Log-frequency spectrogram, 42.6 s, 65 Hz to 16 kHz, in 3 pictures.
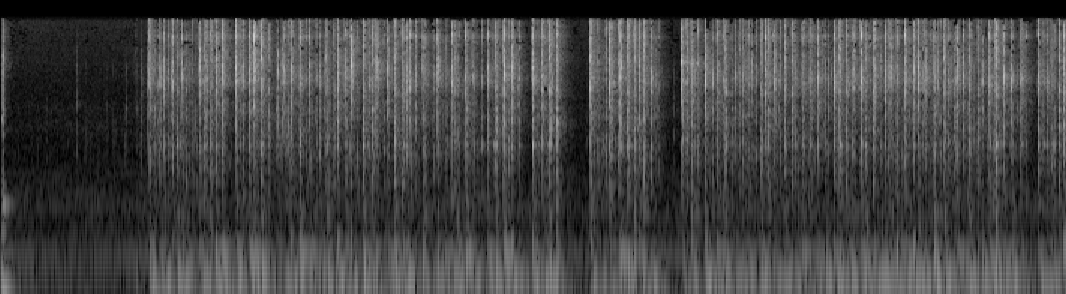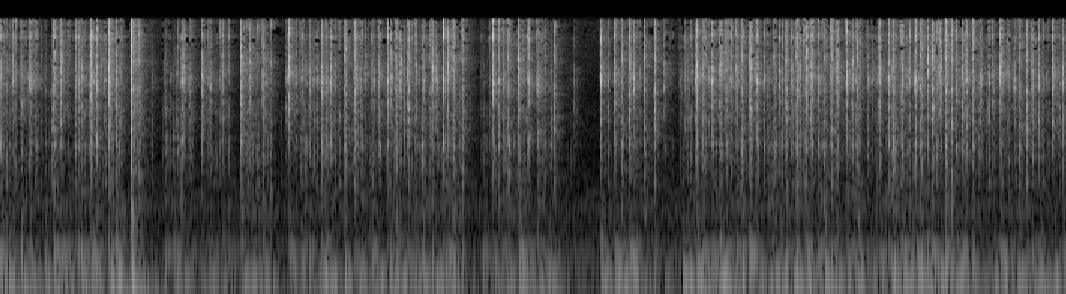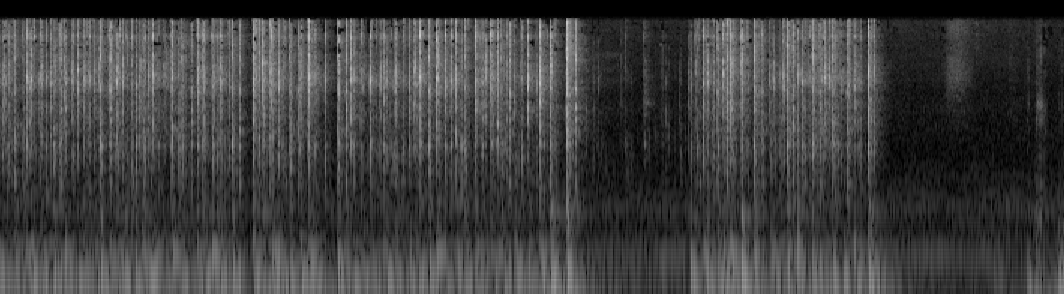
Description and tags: Typing on keyboard 5 (fast)
ambient, computer, keyboard, office, office-sounds, soundfx, Typing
